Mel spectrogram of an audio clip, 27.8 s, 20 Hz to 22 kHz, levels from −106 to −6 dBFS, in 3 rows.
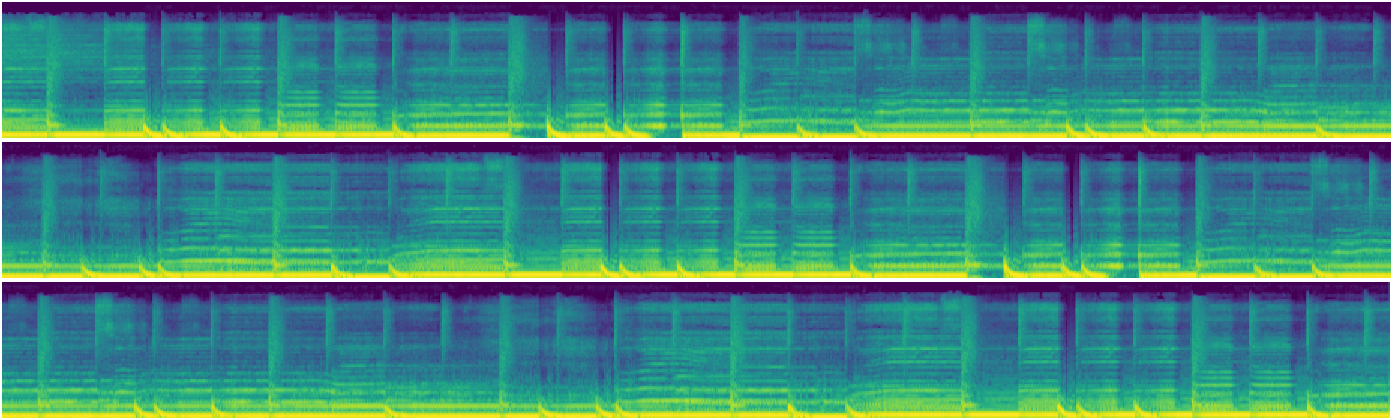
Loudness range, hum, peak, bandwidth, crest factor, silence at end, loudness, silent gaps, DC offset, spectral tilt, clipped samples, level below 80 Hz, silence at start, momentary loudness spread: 1 LU; none; -2 dBFS; 12.5 kHz; 8 dB; 0 s; -13 LUFS; none; under 0.1%; -8 dB/octave; under 0.1%; -14 dBFS; 0 s; 2 LU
